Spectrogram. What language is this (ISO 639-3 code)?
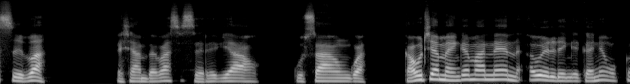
koo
